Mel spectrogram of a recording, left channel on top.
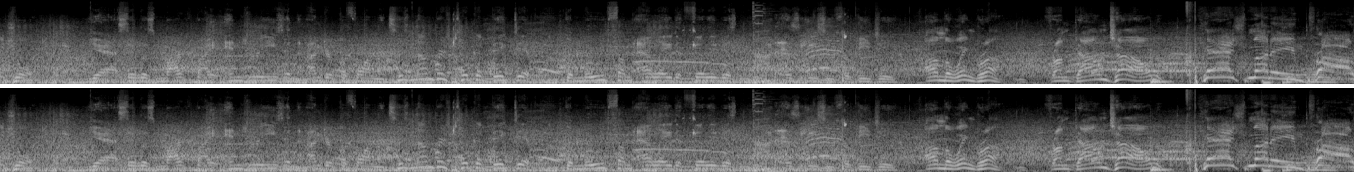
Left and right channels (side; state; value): both; identical; correlation 1.00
